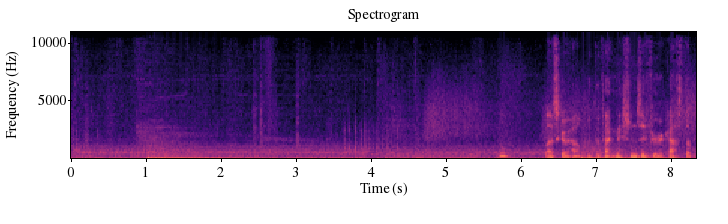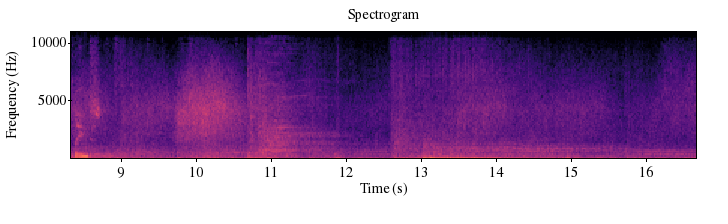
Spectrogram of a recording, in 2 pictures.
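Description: Rumbling booms of game explosions hit in bursts.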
